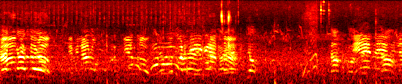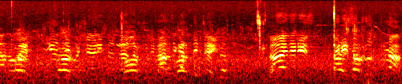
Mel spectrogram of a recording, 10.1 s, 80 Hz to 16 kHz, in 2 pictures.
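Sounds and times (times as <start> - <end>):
voices calling out: 0.0 - 10.0.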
